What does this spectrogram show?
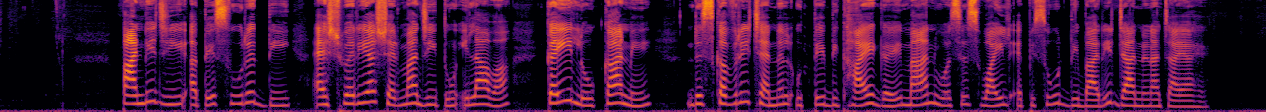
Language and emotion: Punjabi, neutral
